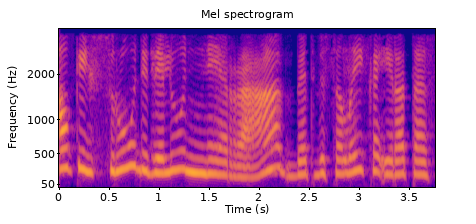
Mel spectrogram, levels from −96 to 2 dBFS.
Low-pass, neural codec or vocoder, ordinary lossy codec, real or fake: 3.6 kHz; vocoder, 44.1 kHz, 80 mel bands, Vocos; AAC, 24 kbps; fake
